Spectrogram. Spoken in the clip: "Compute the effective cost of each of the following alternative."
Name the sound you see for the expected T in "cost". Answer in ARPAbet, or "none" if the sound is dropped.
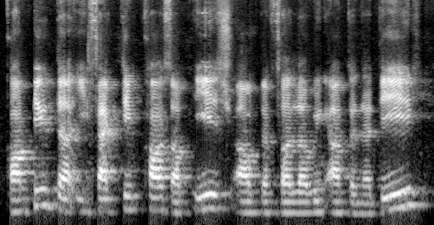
none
